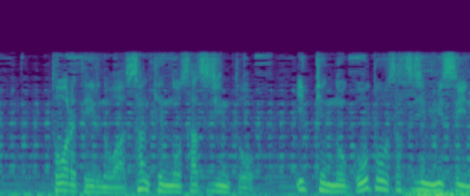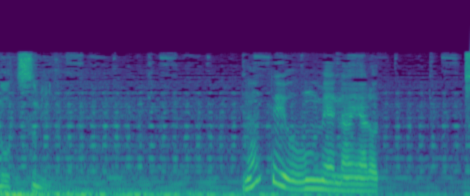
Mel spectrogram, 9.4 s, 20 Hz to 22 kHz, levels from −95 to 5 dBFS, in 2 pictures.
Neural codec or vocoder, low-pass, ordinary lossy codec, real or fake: none; 7.2 kHz; none; real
